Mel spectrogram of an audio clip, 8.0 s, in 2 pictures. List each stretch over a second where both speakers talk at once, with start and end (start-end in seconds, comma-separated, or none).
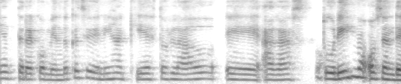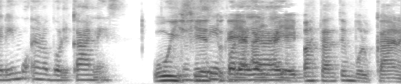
5.8-7.0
